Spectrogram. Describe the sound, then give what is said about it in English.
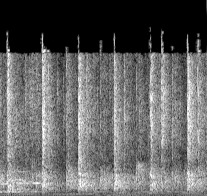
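An audience claps together in steady, dense applause, many hands beating at once with a few stronger surges, fairly loud and continuous throughout. “We clap even when the enemy is standing at the doorstep.”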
